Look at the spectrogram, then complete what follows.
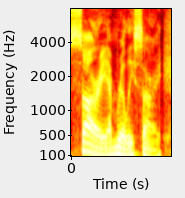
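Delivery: mock oddly exposed, vulnerable, giving-up tone. Retelling how a character apologizes to her parents: imitating a vulnerable apology. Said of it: "in a very, like, weirdly s-, vulnerable way".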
